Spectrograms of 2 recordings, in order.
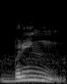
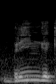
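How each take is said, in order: First: The word ends with only a nasal sound. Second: The word ends with a hard g sound. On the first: The speaker calls it right. "वो गाफ की sound नहीं निकालनी, just नून गुन्ना" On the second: The speaker calls it wrong. "आम पंजाबी लहजे में या उर्दू लहजे में ब्रिंग कह देते हैं, गाफ की साउंड निकालते हैं"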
